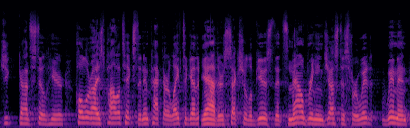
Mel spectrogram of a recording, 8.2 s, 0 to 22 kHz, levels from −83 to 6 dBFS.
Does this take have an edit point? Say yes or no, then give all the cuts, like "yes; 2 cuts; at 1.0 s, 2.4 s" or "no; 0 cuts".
yes; 1 cut; at 4.0 s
